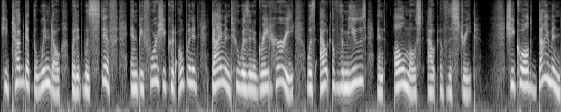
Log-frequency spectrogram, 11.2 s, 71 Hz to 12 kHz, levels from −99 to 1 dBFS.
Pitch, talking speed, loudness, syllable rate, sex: 225 Hz, 190 wpm, -17 LUFS, 5.0 syllables/s, female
